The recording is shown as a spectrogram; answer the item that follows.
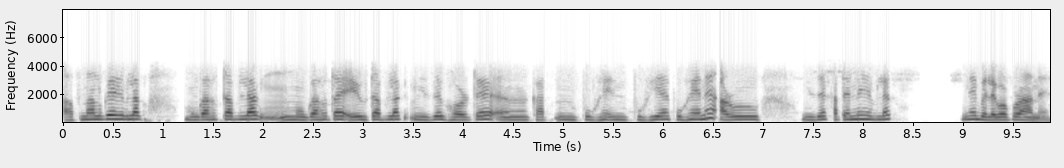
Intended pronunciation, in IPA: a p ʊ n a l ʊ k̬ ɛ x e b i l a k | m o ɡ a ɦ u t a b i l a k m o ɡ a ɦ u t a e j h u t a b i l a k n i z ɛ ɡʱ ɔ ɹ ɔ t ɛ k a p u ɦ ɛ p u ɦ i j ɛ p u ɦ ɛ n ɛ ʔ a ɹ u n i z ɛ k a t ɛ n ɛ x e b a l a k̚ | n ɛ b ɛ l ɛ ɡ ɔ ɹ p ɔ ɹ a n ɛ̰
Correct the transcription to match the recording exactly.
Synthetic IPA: a p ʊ n a l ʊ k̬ ɛ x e b i l a k | m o ɡ a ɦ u t a b i l a k m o ɡ a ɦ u t a e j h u t a b i l a k n i z ɛ ɡʱ ɔ ɹ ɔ t ɛ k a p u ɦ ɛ p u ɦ i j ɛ p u ɦ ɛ n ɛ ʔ a ɹ u n i z ɛ k a t ɛ n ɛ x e b i l a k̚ | n ɛ b ɛ l ɛ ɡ ɔ ɹ p ɔ ɹ a n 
